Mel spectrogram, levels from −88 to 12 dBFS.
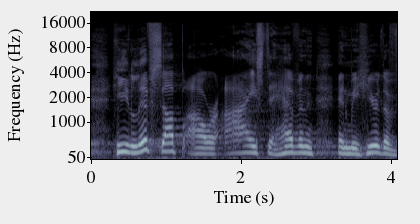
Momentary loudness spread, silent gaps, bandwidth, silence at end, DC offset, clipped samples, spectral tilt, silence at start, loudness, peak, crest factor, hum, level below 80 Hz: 10 LU; none; 16.5 kHz; 0 s; under 0.1%; under 0.1%; -6.5 dB/octave; 0 s; -29 LUFS; -14 dBFS; 14 dB; none; -60 dBFS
